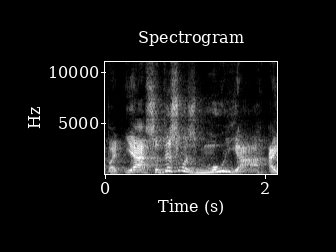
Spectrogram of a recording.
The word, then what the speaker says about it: MooYah: But yeah, so this was MooYah.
